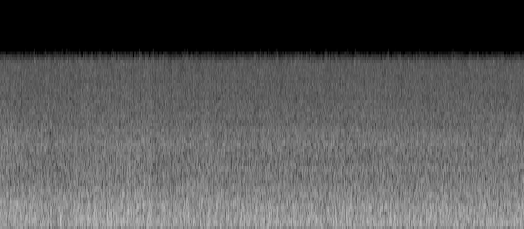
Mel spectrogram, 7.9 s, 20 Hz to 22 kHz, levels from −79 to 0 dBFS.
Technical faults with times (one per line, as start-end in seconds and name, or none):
0.00-7.86 echo leak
